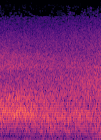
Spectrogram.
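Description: Football stadium crowd noise, a loud even roar of many voices that swells in the first second and eases slightly after, reacting to an attacking run.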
